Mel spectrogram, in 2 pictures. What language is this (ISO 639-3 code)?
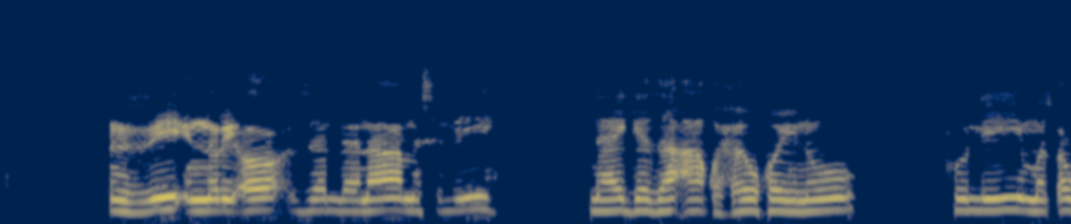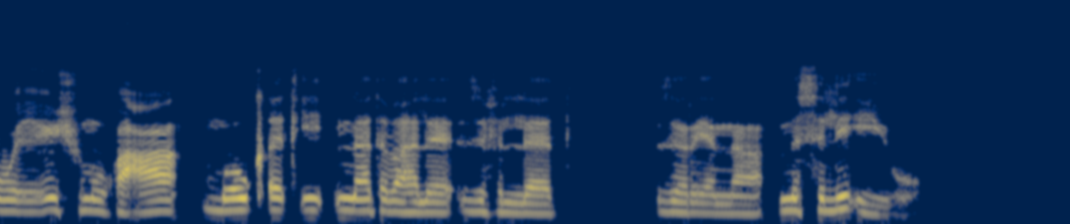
tir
